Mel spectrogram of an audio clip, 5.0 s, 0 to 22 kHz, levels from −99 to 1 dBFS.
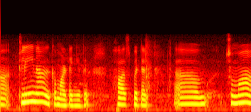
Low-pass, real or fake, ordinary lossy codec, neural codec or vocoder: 7.2 kHz; real; none; none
